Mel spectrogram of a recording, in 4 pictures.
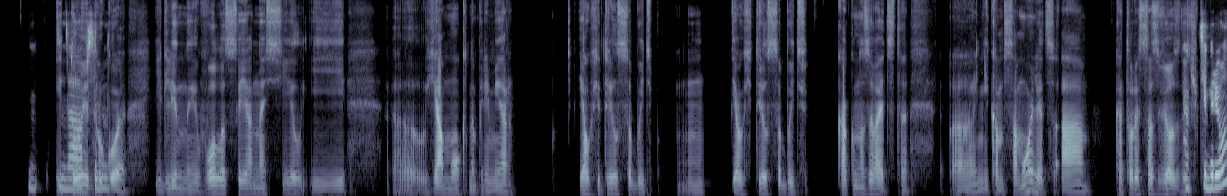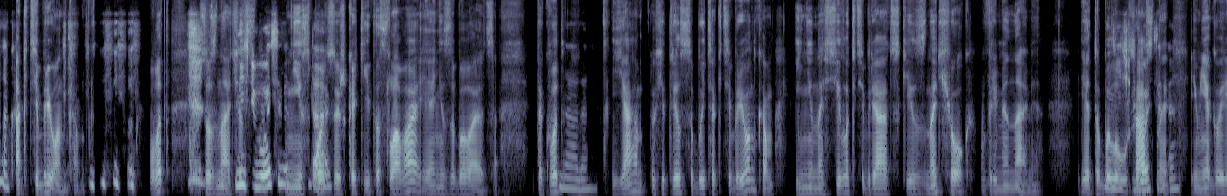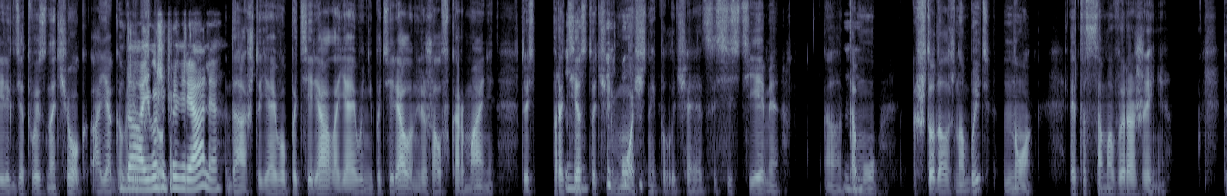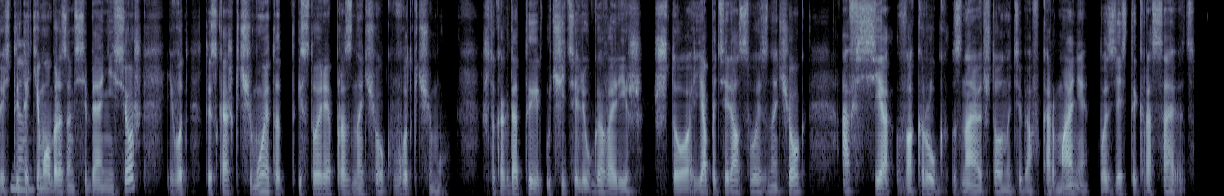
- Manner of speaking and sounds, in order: other background noise; lip smack; laugh; chuckle
- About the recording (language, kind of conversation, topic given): Russian, podcast, Что для тебя важнее: комфорт или самовыражение?
- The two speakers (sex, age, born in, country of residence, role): female, 40-44, Russia, Italy, host; male, 45-49, Ukraine, United States, guest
